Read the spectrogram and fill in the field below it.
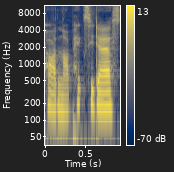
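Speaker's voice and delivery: ordinary talk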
